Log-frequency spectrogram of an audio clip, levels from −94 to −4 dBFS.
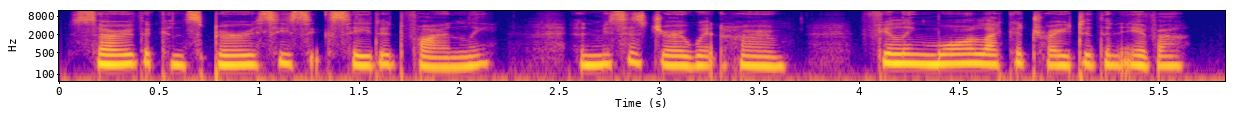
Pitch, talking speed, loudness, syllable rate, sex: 210 Hz, 175 wpm, -18 LUFS, 5.5 syllables/s, female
